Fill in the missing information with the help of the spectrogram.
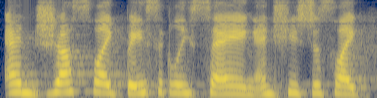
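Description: A young woman in casual conversation about a movie, animated and often acting out characters' lines in exaggerated voices. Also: a little high, normal speed.

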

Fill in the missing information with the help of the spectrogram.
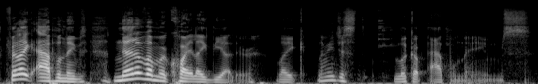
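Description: A man's voice: a little high, big pitch swings, normal speed, dry recording. A man hosting a casual solo monologue who rambles from topic to topic and laughs at his own jokes. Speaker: host.

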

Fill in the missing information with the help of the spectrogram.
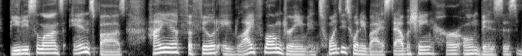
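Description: A man hosting a business podcast, upbeat and chatty, often repeating words and restarting phrases as he speaks. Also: medium pitch. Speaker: podcast host. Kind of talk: podcast interview.

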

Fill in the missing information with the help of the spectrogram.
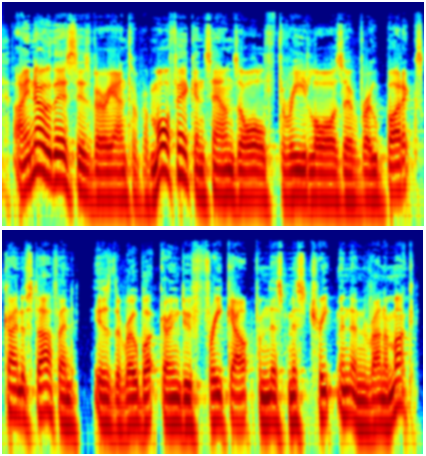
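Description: A man hosting a podcast, reading scripted narration with a wry, dry humour. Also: medium pitch. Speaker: podcast host.

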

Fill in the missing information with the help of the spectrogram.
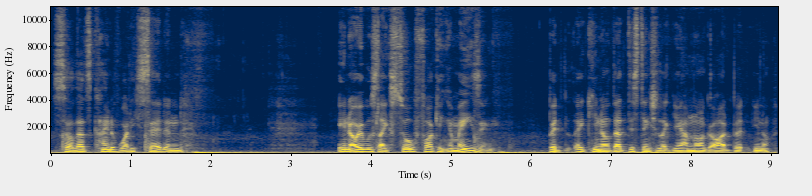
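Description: A man who is a podcast guest, telling a spiritual story in casual conversation, animated and emotional, with many fillers and some swearing. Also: mid-range voice, normal speed, long pauses.

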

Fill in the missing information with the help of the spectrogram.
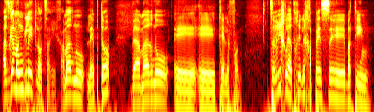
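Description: A man's voice: a little high, lively intonation, a little mellow. A middle-aged man with an Israeli accent talks in an informal, explanatory way. He is insistent and teacherly, punctuating his points with short check questions. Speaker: real estate expert guest. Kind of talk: casual explanatory conversation.

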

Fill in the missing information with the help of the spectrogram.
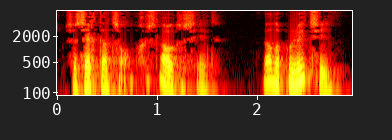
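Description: A man voicing the narrator's skeptical, impatient companion, in a gravelly, husky voice. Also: mid-range voice, big pitch swings, normal speed, mellow, pitched above the performer's own voice, exaggerated voice. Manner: impatient, exasperated.

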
